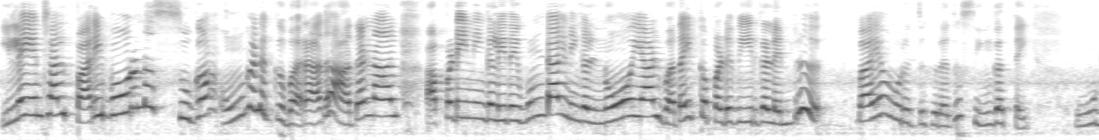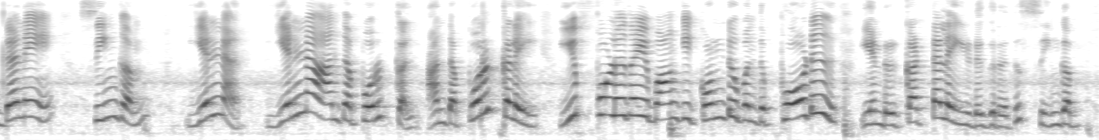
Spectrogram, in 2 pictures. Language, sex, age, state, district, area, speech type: Tamil, female, 18-30, Tamil Nadu, Sivaganga, rural, spontaneous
